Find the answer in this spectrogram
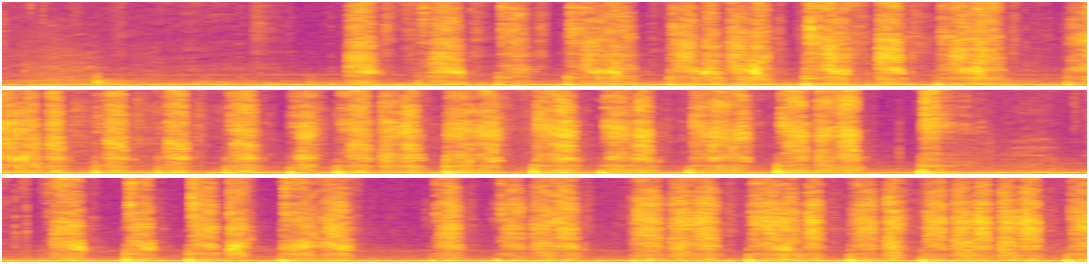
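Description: Felt-tip marker scratching across chart paper on an easel in quick short strokes as words are written, starting about two seconds in, with a brief break about ten seconds in.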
